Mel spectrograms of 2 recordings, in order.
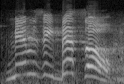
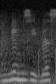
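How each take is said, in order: First: The name is shouted very loudly. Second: The name is said softly and hesitantly. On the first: "What are you shouting about?" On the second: "Would you mind speaking up"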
